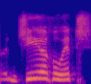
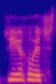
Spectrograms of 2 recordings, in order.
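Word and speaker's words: Dia dhuit: Giahuich is how you say good morning or good day. Jewish? Giahuich. Jewish. So Giahuich, that's right.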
